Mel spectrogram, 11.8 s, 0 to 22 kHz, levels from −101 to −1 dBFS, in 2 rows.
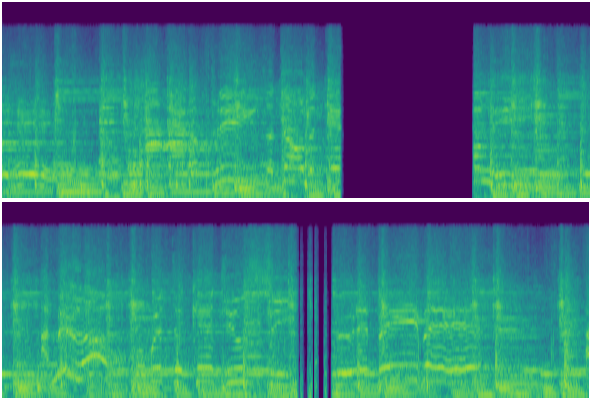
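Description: Digital broadcast dropout at 3.37 to 4.73 s: the receiver stopped getting valid frames and muted, fading out over 20 ms into 1.3 s of silence. At 8.81 to 9.19 s it breaks up into several brief holes, the longest 72 ms. The programme resumes later, with the missing audio gone.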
